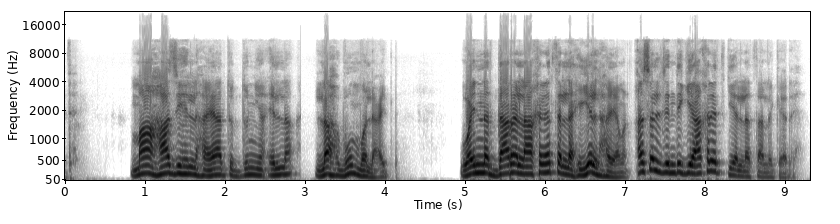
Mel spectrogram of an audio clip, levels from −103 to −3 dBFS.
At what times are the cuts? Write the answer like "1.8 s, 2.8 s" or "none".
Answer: 3.0 s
